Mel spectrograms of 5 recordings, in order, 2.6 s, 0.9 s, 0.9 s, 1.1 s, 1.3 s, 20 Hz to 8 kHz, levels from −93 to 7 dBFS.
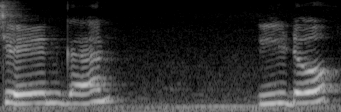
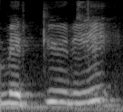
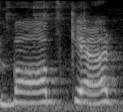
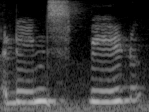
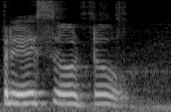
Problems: none marked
